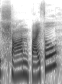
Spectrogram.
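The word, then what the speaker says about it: Shaun Bythell: Laura Bates the Diary of a bookseller by Sean bycel yeah that's how you say it misty Copeland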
